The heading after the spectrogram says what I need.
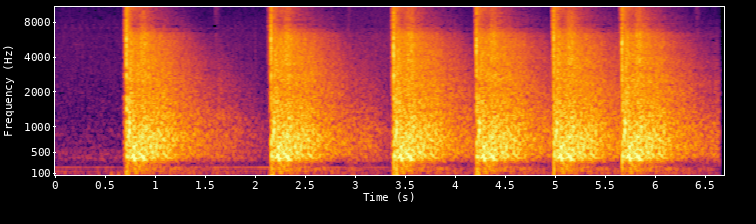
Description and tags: kimber 1911 shooting
This is the sound of me shooting a Kimber 1911 .45 pistol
